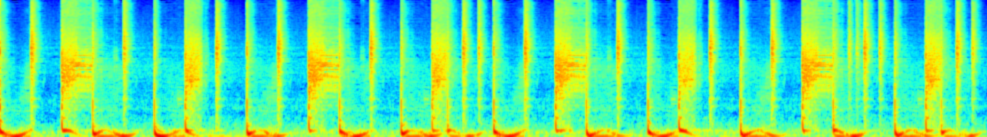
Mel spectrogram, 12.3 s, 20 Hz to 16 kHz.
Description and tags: This is part of a remix pack of a small selection of beats by Brian Transeau beats, Available in the 'One Laptop Per Child / Berklee Sample Poo'l.
Inspired by the rhythms i wanted to create some beat downtempo beats starting from faster loops. So, remix consist in additional processing that give at least that oldschool triphop feel: each beat was pitched down, filtered hp-lp, reverberated or delayed, distorted/phattened/crushed, normalized to -0.1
